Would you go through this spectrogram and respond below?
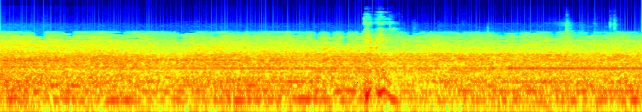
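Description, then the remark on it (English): A steady, loud roar of an airplane waiting at the airport before takeoff, heard from the gangway, its engine drone filling the whole recording without letup, with a brief brighter hiss rising near the middle. “Right now, still, I'm in the gangway. We're about ready to take off.”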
